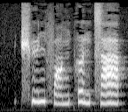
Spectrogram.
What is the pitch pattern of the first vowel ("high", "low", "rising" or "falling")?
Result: high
